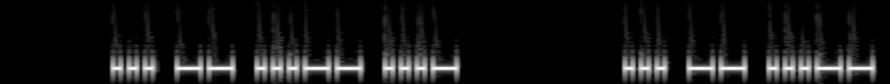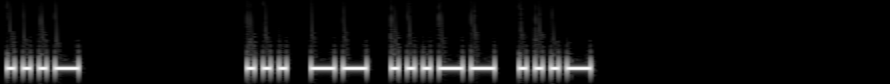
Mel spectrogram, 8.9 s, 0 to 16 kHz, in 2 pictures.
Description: Morse code, heard as a keyed tone, about 32 wpm, 700 Hz. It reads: SM3V SM3V SM3V
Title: DXCC-100 Call Signs - 4 Characters - Repeated 3x - 30wpm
